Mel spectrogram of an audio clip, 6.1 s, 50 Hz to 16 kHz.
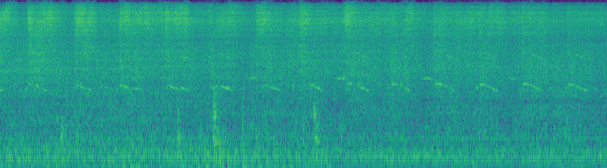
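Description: Old American-built sugar-mill steam locomotive No. 1518 working slowly past, its exhaust chuffing in a regular beat over a steady hiss of steam, with short squeaks from the running gear about twice a second.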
